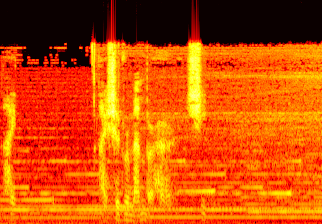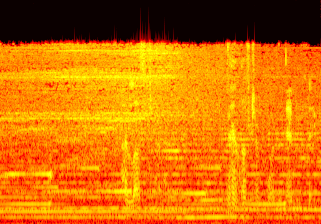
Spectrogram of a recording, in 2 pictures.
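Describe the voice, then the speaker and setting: Casting: man as a grave, sorrowful immortal fae noble for audio drama; very low pitch, stately halting delivery, scored with music. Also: lively intonation, dull audio. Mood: grieving, confused. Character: weary, haunted fae storyteller-lord, mournful and gravely formal. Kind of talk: fantasy audio drama acting.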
